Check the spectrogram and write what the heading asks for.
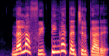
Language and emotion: Tamil, happy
